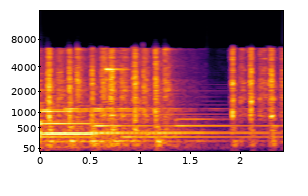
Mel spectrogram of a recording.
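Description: Mechanical braille writer being typed: a quick run of sharp key-and-embossing clicks as its keys press dots into the paper, with a short pause just before the end. Background music with long held notes plays underneath.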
